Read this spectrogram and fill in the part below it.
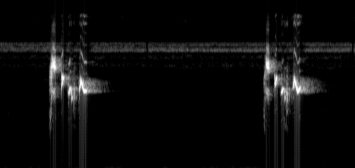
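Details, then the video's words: Lively sooty-headed bulbul singing, meant to draw replies from other birds: two short gurgling phrases about two seconds apart, each a tumbling run of four bright descending notes, with a constant high-pitched whine behind. "Suara burung Kutilang Gacor"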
